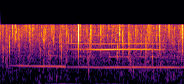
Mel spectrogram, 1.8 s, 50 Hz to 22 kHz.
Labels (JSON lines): {"label": "biophony", "recorder": "SoundTrap 300"}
